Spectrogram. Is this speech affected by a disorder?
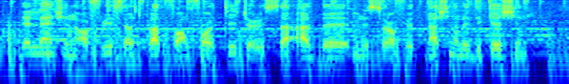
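No.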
